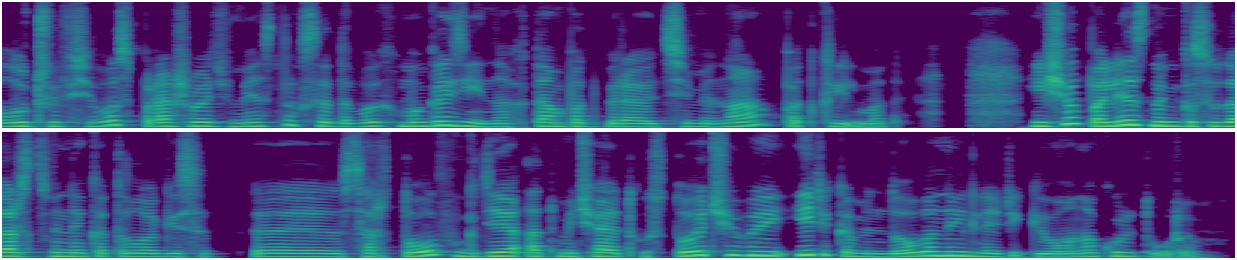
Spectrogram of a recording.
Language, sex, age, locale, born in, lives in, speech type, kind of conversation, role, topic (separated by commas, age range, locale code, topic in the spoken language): Russian, female, 30-34, ru-RU, Ukraine, United States, read, expert-assistant, expert, С чего начать, если я хочу изменить свою жизнь и заняться собственным производством продуктов питания?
